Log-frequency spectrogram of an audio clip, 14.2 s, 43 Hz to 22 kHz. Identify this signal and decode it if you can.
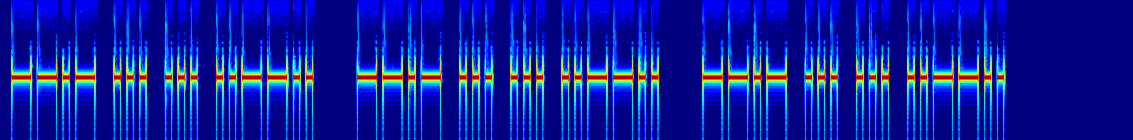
Morse code, heard as a keyed tone, about 15 wpm, 700 Hz. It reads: QSS? QSS? QSS?
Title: Q-Codes Repeated 3x 15wpm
